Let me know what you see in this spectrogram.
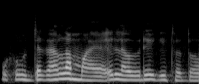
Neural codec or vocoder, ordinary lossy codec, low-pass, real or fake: codec, 24 kHz, 3 kbps, HILCodec; MP3, 64 kbps; 10.8 kHz; fake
